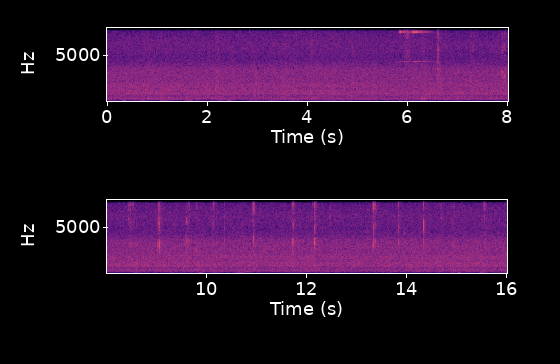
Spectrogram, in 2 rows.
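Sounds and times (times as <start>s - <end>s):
person chewing: 7.2s - 12.6s, 13.2s - 15.7s
wet mouth clicks and smacks: 7.9s - 11.1s, 13.3s - 15.7s.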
